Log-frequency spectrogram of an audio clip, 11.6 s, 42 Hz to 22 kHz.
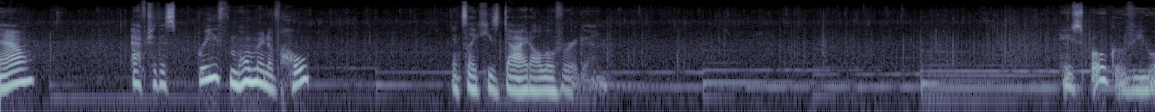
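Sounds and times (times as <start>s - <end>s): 
speech: 0.0s - 0.4s, 1.3s - 3.2s, 4.5s - 6.2s, 10.6s - 11.5s
steady rain pattering: 0.0s - 11.5s.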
